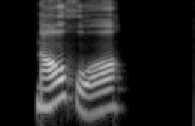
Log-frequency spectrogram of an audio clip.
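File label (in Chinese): "恼火", Chinese; HSK6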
